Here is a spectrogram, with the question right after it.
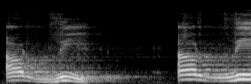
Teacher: lidah nempel pada gigi geraham atas boleh kiri boleh kanan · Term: huruf d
